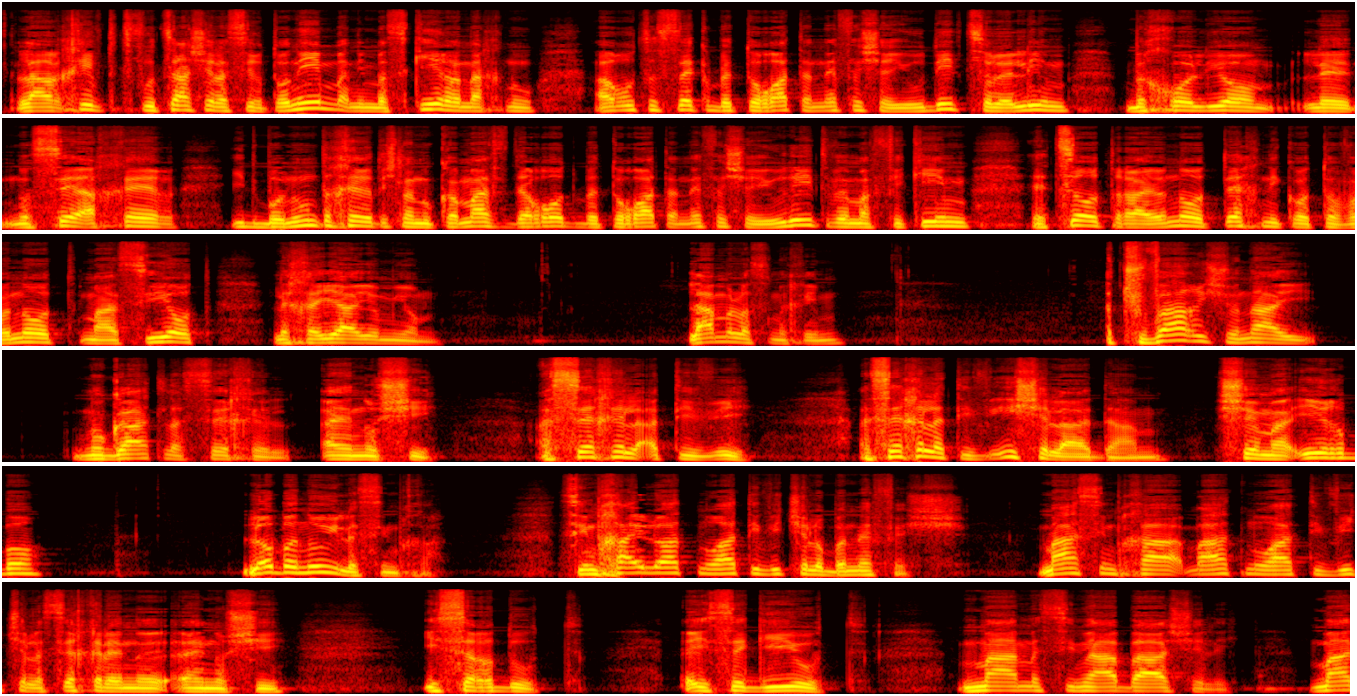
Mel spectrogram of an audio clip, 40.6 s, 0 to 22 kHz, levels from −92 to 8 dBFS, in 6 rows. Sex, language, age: male, Hebrew, 30-49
